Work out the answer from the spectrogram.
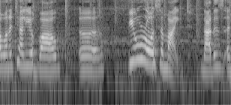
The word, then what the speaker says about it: furosemide: with a different spelling, so it sounds as frusemide. Okay, Frusemide, while in USA it is Furosemide. So the spelling is changed and the pronunciation changes.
